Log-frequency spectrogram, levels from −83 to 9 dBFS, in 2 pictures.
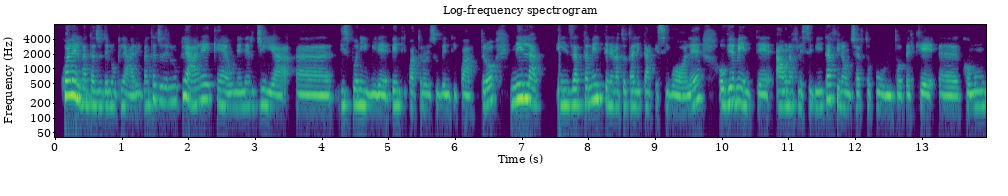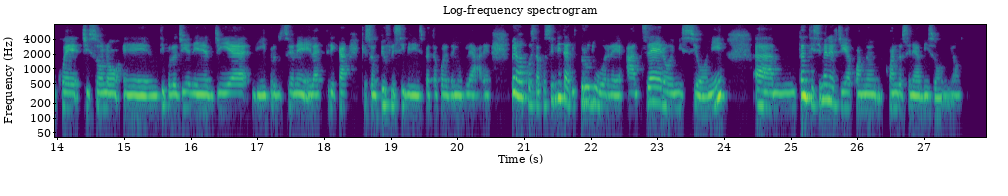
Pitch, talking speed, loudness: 210 Hz, 160 wpm, -21 LUFS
